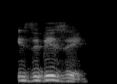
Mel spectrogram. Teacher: the sound in he, when it is used in connected speech, is normally dropped.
